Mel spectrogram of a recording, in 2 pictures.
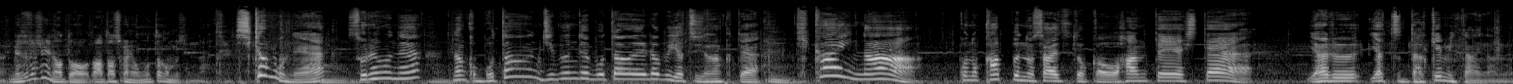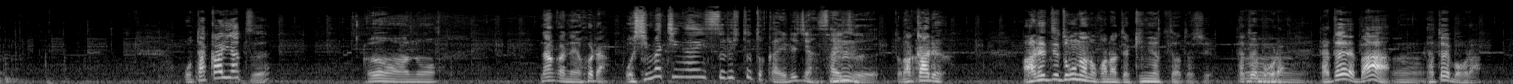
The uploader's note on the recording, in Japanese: パーキング収録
